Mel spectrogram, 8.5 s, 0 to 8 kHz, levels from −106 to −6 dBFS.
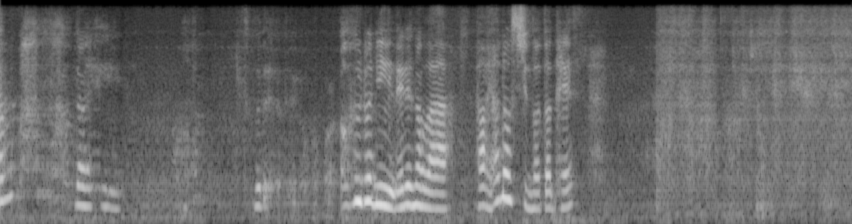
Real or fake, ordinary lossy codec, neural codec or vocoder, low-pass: fake; none; codec, 16 kHz in and 24 kHz out, 0.8 kbps, FocalCodec, streaming, 65536 codes; 7.2 kHz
